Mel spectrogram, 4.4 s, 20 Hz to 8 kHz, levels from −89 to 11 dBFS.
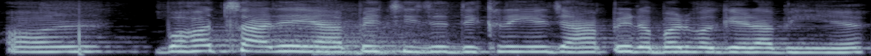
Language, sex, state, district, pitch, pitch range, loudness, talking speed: Hindi, female, Bihar, Vaishali, 260 Hz, 250-270 Hz, -16 LUFS, 205 wpm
